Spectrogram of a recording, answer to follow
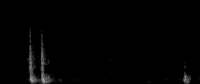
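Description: Computer mouse clicking: a quick pair of clicks about a third of a second in and a single click near the end, with near silence between.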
